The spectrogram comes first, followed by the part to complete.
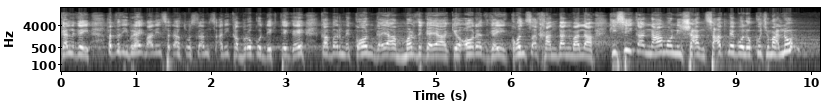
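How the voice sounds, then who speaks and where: A man's voice: very high voice, vocal fry, bright, forceful tone. A man preaching an emotional sermon in a sing-song, chanting style, calling on the crowd to answer him. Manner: calls on the crowd to repeat after him. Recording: long hall reverb.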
